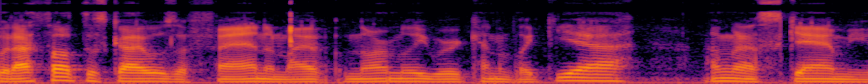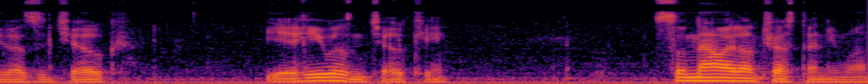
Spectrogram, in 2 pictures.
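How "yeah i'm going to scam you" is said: ordinary talk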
